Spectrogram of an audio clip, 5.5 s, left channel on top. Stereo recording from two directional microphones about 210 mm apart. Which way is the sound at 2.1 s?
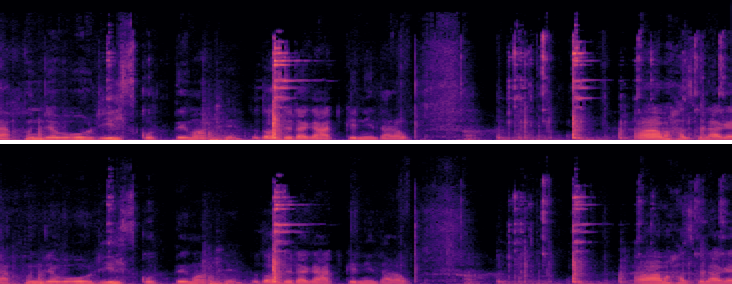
10° left (ahead or behind).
